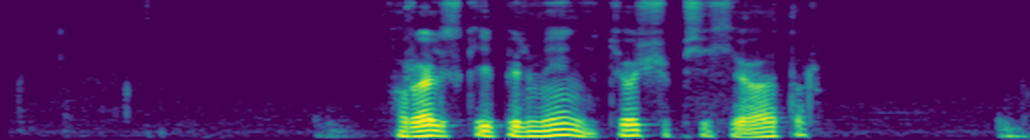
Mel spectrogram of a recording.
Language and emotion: Russian, sad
